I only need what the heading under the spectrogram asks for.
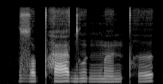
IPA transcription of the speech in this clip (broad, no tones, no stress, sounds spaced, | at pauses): zˤ u pʰ a d ũ ə̯ ŋ͡m œ̃ n pʰ ə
